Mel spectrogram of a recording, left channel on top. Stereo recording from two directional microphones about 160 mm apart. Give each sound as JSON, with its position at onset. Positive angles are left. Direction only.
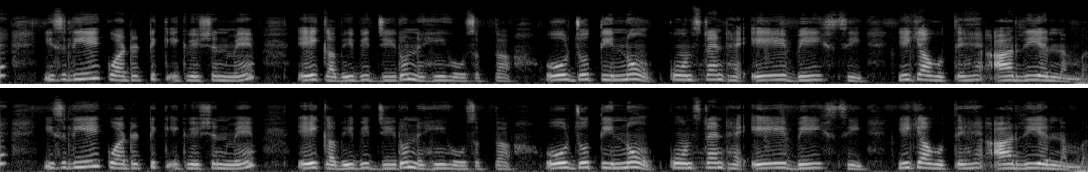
{"t": 0.0, "sound": "a woman's voice", "side_deg": 20}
